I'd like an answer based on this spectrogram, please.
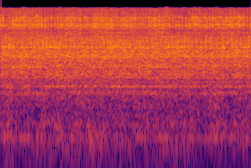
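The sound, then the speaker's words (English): An old exercise bike whirrs noisily as it is pedalled, a loud, continuous mechanical drone with a steady rumble and no break or change over the whole stretch. “It's impossible. This bike is too noisy. I can't hear the TV.”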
